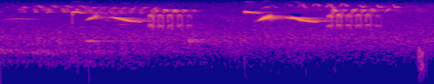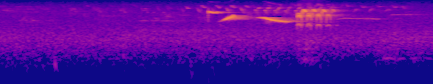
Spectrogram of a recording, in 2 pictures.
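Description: A songbird singing three similar phrases with pauses between, each a clear downward-slurred note followed by a rapid buzzy trill.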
